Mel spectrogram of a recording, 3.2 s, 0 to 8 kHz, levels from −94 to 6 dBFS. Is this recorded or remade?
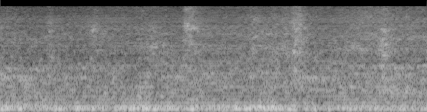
remade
